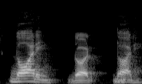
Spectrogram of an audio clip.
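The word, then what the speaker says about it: Döring: Doring. Dering. Dering, se pronuncia Dering. Se pronuncia Dering. Nós alemães pronunciamos Dering.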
